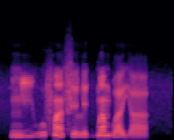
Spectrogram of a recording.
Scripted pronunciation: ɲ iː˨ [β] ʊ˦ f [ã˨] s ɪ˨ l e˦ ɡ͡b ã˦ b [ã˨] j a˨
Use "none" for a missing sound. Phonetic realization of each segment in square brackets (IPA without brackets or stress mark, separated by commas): β, ã˨, a˨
